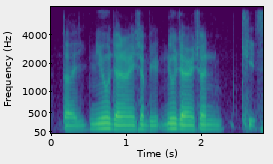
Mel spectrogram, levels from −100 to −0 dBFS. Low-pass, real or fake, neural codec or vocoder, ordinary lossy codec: 7.2 kHz; real; none; Opus, 24 kbps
